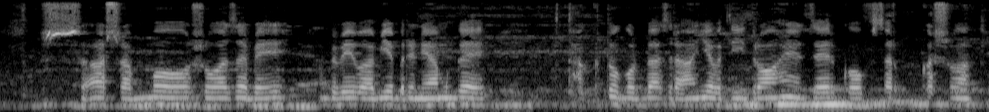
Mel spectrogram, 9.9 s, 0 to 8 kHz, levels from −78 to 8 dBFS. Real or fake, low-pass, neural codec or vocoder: real; 7.2 kHz; none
